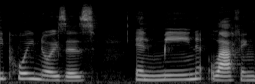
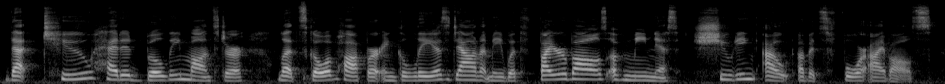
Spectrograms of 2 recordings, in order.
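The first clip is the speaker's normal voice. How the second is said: ordinary delivery, nothing marked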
